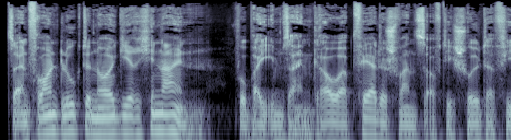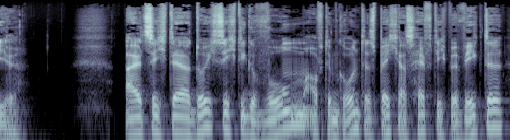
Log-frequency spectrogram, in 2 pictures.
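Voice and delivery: ordinary delivery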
